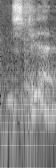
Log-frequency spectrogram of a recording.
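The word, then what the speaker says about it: Styn: name like 15 times because it's spelled S-T-Y-N. So yeah. So it rhymes with win. So S-T-Y-N, rhymes with win. Stint, there we go.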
